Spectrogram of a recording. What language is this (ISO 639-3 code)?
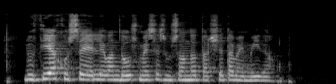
glg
